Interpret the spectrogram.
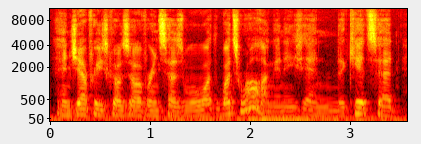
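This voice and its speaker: A man speaking as an interviewed author, telling stories conversationally in a halting way, repeating words and trailing into asides. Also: on the low side, slight background noise.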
